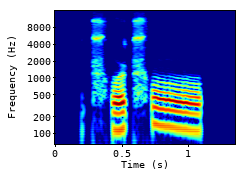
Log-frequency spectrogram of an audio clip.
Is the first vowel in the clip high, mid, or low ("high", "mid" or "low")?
high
